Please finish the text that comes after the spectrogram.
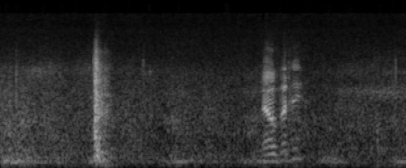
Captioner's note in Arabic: النافذة تغلق بقوة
